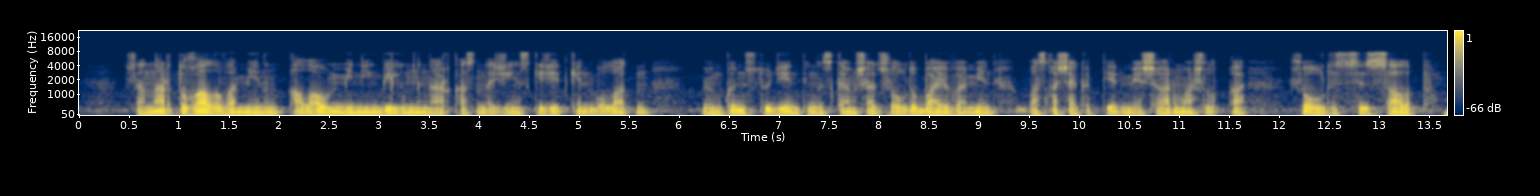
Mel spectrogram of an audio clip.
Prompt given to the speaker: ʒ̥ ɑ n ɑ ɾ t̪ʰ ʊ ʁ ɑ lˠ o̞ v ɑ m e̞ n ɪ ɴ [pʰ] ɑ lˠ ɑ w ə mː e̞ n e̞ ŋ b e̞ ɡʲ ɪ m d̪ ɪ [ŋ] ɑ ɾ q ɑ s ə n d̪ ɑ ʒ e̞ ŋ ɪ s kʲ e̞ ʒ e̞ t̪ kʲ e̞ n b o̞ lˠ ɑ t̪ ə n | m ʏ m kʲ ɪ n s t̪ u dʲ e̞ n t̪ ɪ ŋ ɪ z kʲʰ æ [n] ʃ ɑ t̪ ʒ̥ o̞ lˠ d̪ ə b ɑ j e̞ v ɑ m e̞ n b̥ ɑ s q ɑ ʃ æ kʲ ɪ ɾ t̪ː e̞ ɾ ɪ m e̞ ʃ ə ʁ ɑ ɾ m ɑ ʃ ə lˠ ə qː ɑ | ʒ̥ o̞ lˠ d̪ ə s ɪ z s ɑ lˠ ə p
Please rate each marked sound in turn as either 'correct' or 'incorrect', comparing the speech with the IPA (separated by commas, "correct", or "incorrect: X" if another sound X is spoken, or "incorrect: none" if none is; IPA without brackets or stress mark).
incorrect: qʰ, correct, incorrect: m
